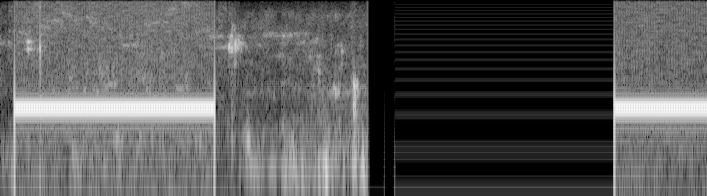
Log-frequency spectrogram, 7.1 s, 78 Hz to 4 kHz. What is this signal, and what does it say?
Ringback tone (North America), 440 + 480 Hz.
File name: rg-1600-unknown- - - .56602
